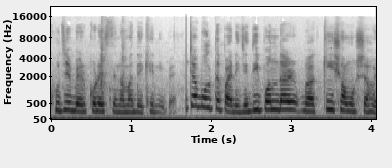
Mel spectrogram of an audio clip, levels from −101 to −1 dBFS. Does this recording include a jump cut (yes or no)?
yes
